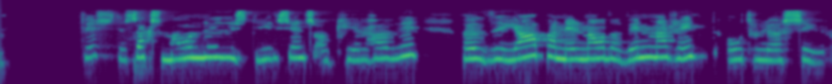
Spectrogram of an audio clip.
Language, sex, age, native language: Icelandic, female, 30-39, Icelandic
